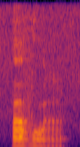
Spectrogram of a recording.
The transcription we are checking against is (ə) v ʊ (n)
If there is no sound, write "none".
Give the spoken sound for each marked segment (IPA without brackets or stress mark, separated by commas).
ə, r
